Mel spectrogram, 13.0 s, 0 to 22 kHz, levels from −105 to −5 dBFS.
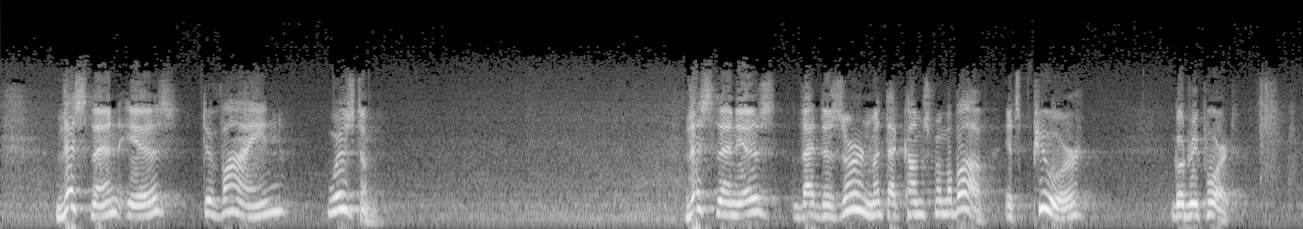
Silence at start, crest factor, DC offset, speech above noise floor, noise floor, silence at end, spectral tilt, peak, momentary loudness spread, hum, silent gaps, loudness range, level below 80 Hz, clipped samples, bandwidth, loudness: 0 s; 16 dB; under 0.1%; 26 dB; -44 dBFS; 0.1 s; -6 dB/octave; -4 dBFS; 21 LU; none; none; 7 LU; -46 dBFS; under 0.1%; 8.4 kHz; -19 LUFS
